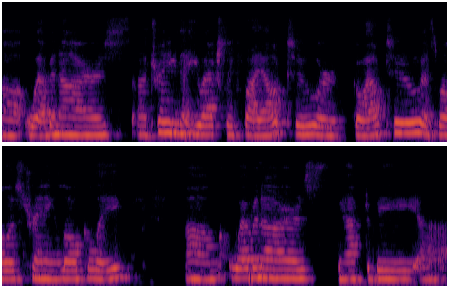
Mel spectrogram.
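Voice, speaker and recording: Speaking at a moderate pace, a woman with a medium pitch and a dark, mellow tone sounds somewhat breathy, her intonation monotone and flat. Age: 70s. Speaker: grant writing consultant. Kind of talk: interview.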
